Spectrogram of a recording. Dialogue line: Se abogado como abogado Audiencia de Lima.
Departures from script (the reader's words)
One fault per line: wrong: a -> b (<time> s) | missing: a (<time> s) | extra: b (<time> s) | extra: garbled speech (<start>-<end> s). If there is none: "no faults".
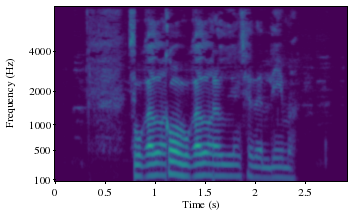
no faults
